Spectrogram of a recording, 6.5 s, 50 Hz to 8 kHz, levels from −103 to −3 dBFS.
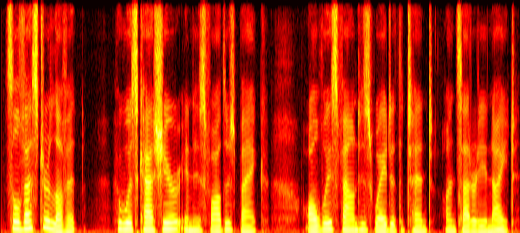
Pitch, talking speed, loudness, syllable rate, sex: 190 Hz, 175 wpm, -17 LUFS, 5.0 syllables/s, female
